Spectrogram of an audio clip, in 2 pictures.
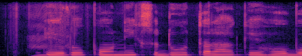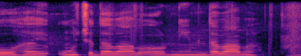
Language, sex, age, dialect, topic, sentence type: Magahi, female, 31-35, Southern, agriculture, statement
